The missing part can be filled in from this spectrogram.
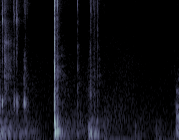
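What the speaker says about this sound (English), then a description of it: "I'm typing." Sparse computer keyboard typing heard close up: a few quick clicks, a louder clack, then a short cluster of keystrokes separated by silent pauses.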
